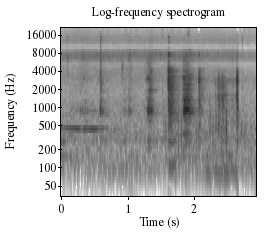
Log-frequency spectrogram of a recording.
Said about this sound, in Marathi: त्याच्यामध्ये आपण आता मोहरी घालून घेऊ मग जिरं परतवून घ्या आहे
